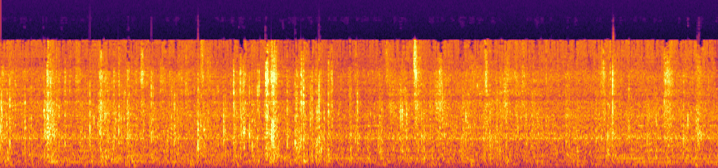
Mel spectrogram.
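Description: Steady low hum of a stopped high-speed train at a station platform, with scattered footsteps and light knocks throughout.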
